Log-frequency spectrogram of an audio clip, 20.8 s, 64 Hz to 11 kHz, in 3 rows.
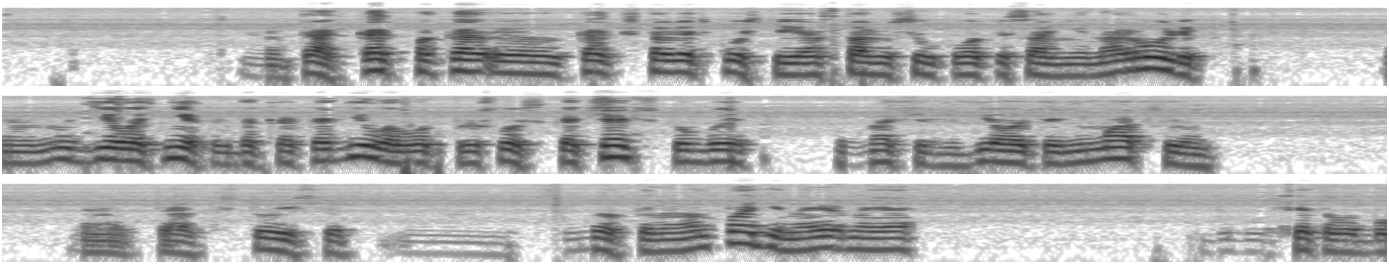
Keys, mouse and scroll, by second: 0.2 middle click, 3.9 KP_7, 6.1 r, 8.9 g, 10.5 KP_1, 16.5 KP_7, 19.6 g.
